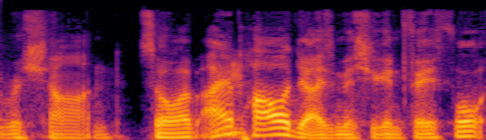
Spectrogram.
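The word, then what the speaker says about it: Rashan: Bob and I've been announcing rashon Gary's name wrong I've been saying we shot it's a rashon so I apologize Michigan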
